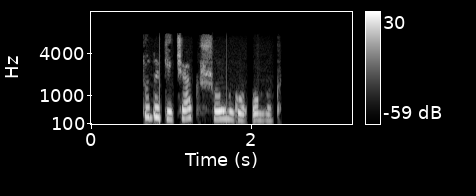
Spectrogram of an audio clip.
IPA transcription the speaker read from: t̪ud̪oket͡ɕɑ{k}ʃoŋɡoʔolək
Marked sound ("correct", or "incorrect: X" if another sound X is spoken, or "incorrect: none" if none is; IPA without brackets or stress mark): correct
